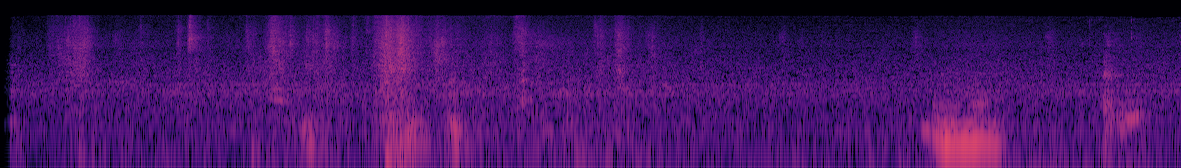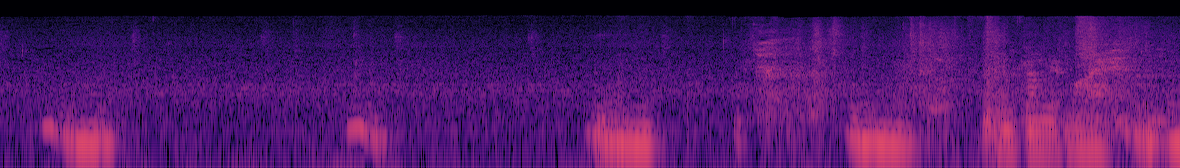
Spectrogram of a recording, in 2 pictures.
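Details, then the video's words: Irish Wolfhound puppy, five months old, napping while a Great Dane cross lies on it as a cushion, snoring in low, rumbling breaths repeating every one to two seconds, with occasional clicks and rustling of movement in between. "Irish Wolfhound puppy snoring"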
